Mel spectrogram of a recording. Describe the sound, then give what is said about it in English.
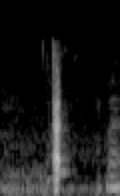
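A dog lets out a single short, sharp vocalization, like a quick bark or yip, followed by a faint murmur of voices. “I know the dog doesn't agree either.”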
